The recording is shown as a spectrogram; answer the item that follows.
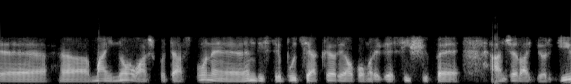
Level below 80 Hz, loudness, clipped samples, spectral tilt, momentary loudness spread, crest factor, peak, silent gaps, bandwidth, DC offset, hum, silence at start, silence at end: -66 dBFS; -21 LUFS; under 0.1%; -7.5 dB/octave; 4 LU; 18 dB; -4 dBFS; none; 6.2 kHz; under 0.1%; none; 0 s; 0 s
